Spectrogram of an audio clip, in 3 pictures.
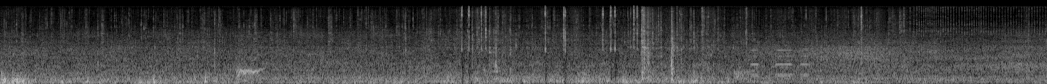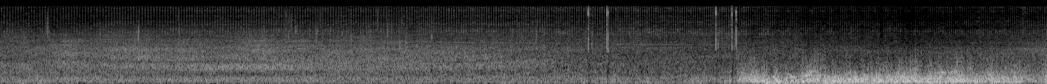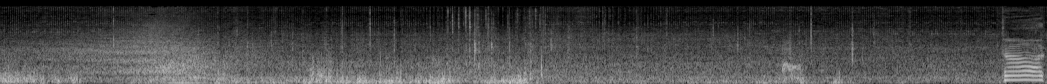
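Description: Bicycle rolling along an asphalt road: steady tyre and wind noise with a few light clicks and rattles from the bike. Heavy wind buffets the microphone from about two-thirds of the way in, with further gusts a few seconds later.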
